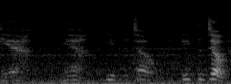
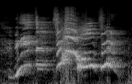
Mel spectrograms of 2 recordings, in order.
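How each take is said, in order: First: Soft, hushed egging-on; quietly will someone on, under the breath; murmured urging. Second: Piercingly high, loud shriek; whistle-register scream. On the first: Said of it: "Like, I'm like". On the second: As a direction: scream the urging at the top of your range. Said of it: "hit a fucking whistle register when I screamed". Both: Retold or imitated.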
